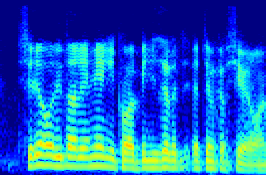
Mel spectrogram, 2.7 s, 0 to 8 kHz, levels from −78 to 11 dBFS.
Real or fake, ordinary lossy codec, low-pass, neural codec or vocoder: fake; AAC, 32 kbps; 7.2 kHz; codec, 16 kHz, 1 kbps, FreqCodec, larger model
